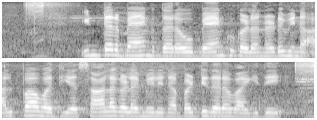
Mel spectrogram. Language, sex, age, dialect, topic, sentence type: Kannada, female, 18-24, Coastal/Dakshin, banking, statement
